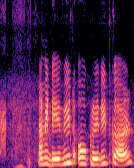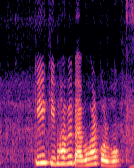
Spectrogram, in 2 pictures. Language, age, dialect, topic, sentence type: Bengali, 18-24, Rajbangshi, banking, question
